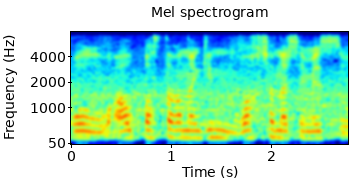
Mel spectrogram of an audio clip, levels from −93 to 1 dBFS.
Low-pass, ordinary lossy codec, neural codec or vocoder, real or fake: 7.2 kHz; none; none; real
